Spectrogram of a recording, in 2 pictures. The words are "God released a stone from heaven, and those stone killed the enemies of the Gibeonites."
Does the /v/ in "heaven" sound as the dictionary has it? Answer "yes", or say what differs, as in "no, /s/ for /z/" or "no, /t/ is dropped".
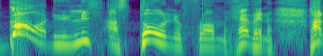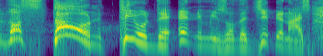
yes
